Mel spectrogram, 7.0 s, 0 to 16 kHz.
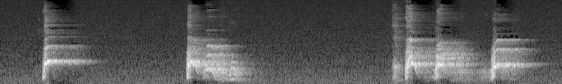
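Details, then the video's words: Loud barking from a small Papillon dog recorded at home in stereo with an Olympus LS-11: two separate ringing barks, then a rapid burst of three in a row, over a quiet indoor background. "Tiny Dog Barking Very Loud, Papillon"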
